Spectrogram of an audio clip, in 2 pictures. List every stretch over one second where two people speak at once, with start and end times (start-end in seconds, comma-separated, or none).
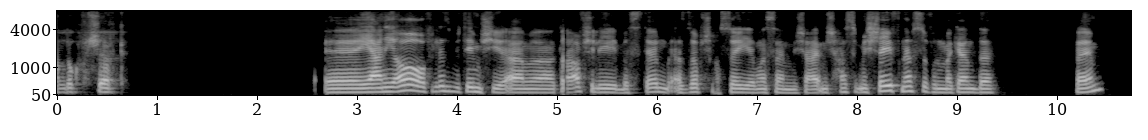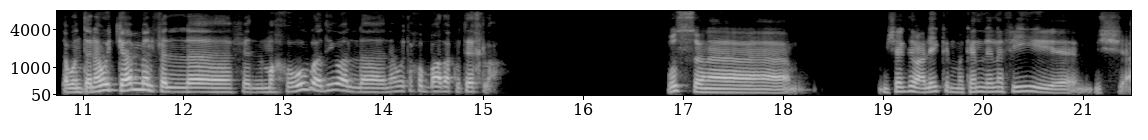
none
